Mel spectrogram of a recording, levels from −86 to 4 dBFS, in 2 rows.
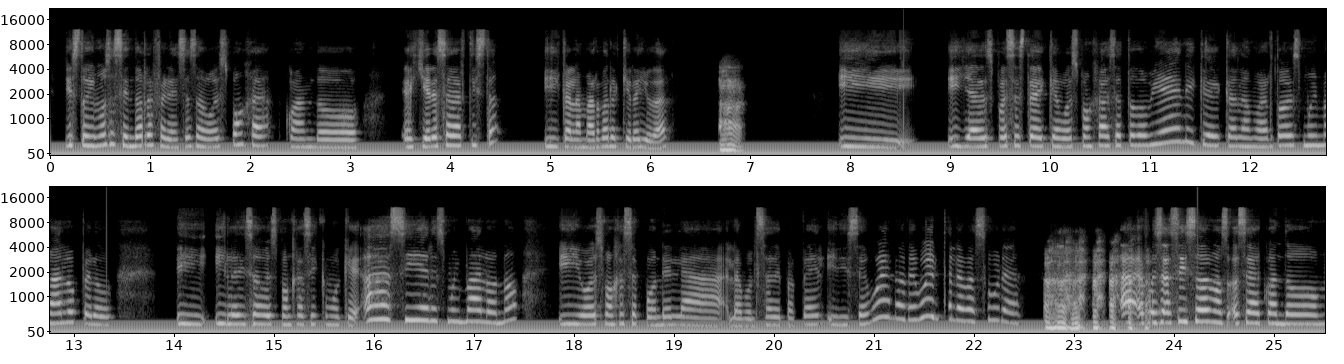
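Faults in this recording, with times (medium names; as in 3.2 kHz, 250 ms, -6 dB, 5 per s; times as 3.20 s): hum 60 Hz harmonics 5 -29 dBFS
8.53 s: pop -15 dBFS
13.32 s: pop -13 dBFS
24.23 s: pop -11 dBFS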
